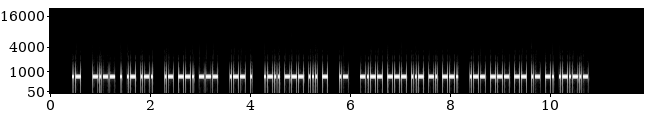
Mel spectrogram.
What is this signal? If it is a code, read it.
Morse code, heard as a keyed tone, about 34 wpm, 700 Hz. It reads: A YEAR AGO WE LOST A YOUNG WOMAN.
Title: Sentences from Top 1400 Words 35wpm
